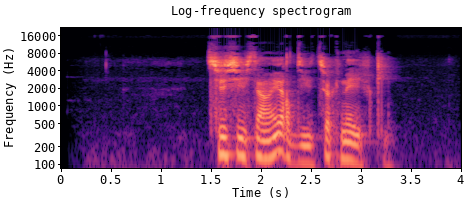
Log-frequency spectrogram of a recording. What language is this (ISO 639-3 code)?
kab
